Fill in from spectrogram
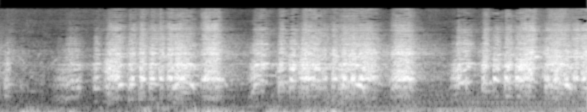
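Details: Chachalacas in Colima, Mexico give harsh, grating honks in rapid, overlapping bursts, a raucous chorus that rises and falls about twice a second.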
